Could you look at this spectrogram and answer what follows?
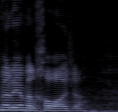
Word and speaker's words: Maryam al-Khawaja: can you say her name for us it's maryam al-khawaja thank you Miriam is a human rights defender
